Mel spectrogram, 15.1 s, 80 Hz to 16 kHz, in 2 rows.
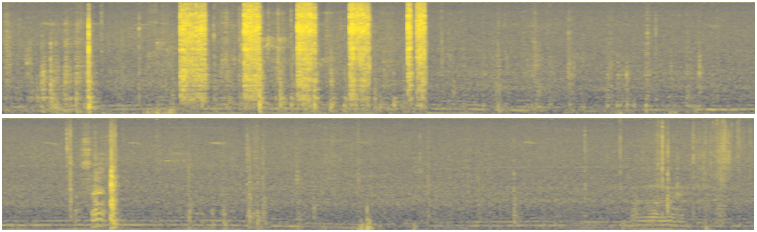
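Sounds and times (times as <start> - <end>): ratchet wrench clicking: 1.8 - 4.3.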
